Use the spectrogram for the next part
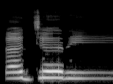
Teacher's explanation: یا ساکن سے پہلے را کے نیچے زیر ہے، اس لیے یہاں پر یا مدہ ہوگا اور اسی لیے اس کو تھوڑا کھینچ کر پڑھیں گے را کو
